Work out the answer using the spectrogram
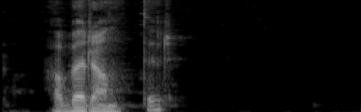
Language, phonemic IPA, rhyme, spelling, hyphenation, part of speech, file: Norwegian Bokmål, /abəˈrantər/, -ər, aberranter, ab‧err‧ant‧er, noun, Nb-aberranter.ogg
- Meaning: indefinite plural of aberrant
